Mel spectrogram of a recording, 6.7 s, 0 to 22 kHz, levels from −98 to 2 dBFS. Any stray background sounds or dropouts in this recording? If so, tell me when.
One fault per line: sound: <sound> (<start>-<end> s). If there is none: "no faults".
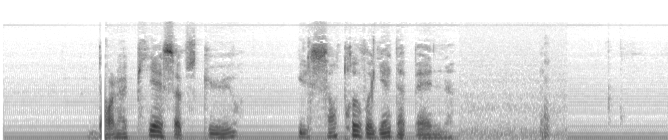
sound: dropout (1.0-1.0 s)
sound: laugh (5.4-5.5 s)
